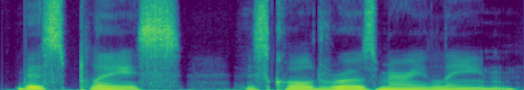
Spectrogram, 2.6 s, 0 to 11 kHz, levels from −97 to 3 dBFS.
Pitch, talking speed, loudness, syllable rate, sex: 160 Hz, 135 wpm, -16 LUFS, 5.0 syllables/s, female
